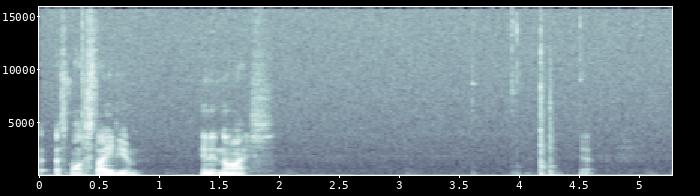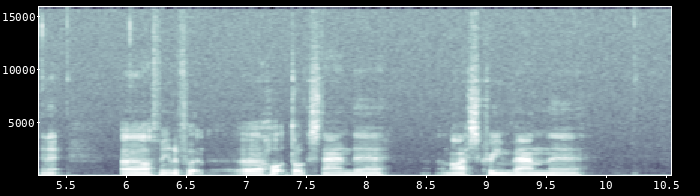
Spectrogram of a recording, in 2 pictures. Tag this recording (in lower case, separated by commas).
speech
